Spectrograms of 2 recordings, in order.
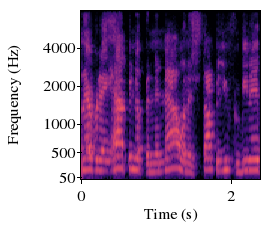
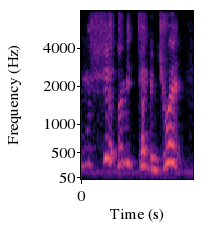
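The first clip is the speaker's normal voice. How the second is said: client voiced; 11 semitones higher than usual. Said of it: "so I said".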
